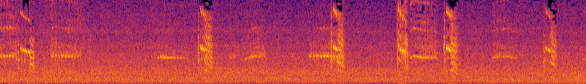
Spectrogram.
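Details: Adult white-fronted tern calling at close range as it arrives at a nesting ledge to feed its young: short harsh rasping bursts with thin high squeaky notes, repeated irregularly about every half second to second over a steady background hiss.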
